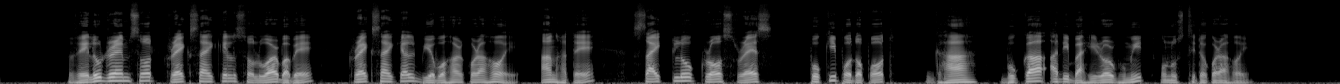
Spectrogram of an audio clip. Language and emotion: Assamese, neutral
